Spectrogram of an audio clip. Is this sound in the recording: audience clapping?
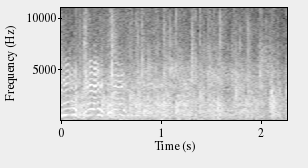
yes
